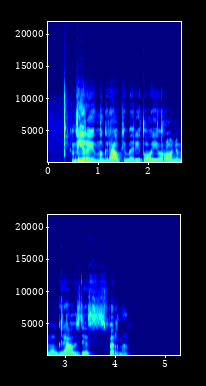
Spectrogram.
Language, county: Lithuanian, Kaunas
